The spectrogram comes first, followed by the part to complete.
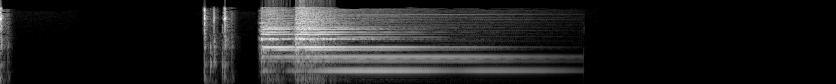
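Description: Subscribe-button animation sound effect: quick mouse clicks about a second in, then a single notification-bell ding that rings and fades out over about a second and a half.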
